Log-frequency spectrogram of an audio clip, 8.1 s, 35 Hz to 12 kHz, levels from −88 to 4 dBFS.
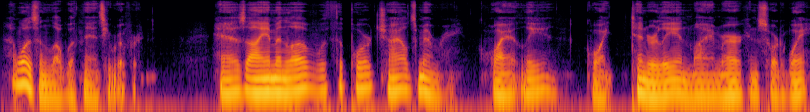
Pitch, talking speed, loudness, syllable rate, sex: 95 Hz, 200 wpm, -18 LUFS, 5.6 syllables/s, male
